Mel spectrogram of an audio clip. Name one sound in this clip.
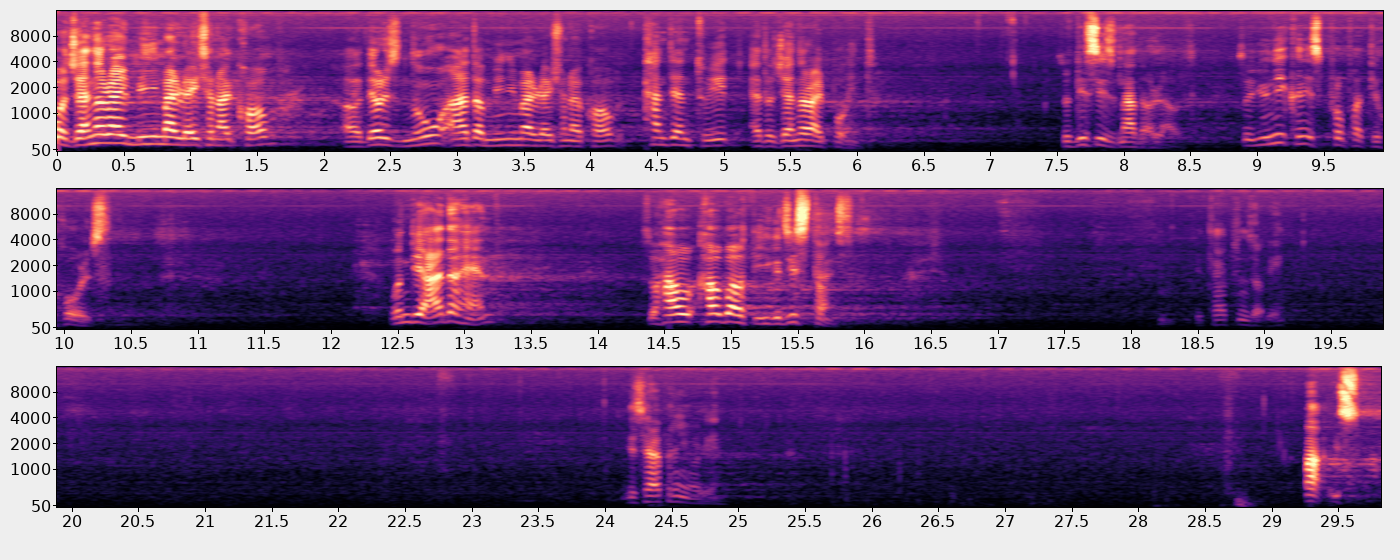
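A man speaks calmly through a microphone in a large echoing hall, with pauses.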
